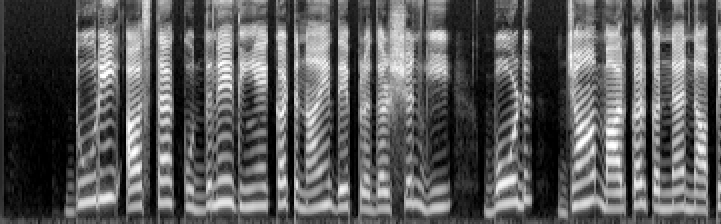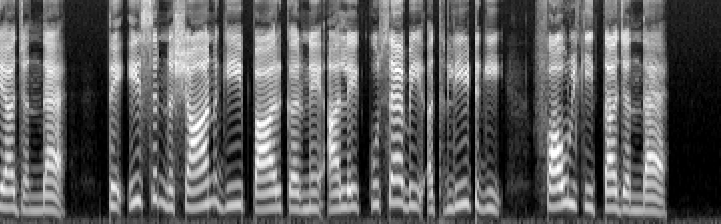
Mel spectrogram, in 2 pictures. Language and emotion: Dogri, neutral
